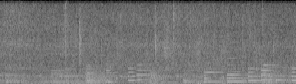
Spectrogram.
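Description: Fries sizzling in hot burger grease inside a closed flip waffle maker, heard under background music.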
